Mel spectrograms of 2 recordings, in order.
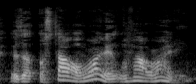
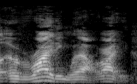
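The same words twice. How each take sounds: First: Soft, quick put-on Bruce Lee-style accent; hushed, rushed mock accent impersonation. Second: Said in the usual way. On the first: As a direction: badly imitate a martial arts star's accent, fast and quieter. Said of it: "that's my Bruce Lee impersonation".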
